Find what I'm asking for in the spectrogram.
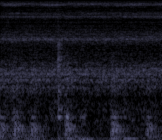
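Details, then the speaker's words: Eagle air compressor running: steady sharp hiss over the pump's regular thumping, about two strokes a second, from air leaking at the tube fitting to the pressure switch, before repair. "so the leak is right here this tube here when connects to the pressure"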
